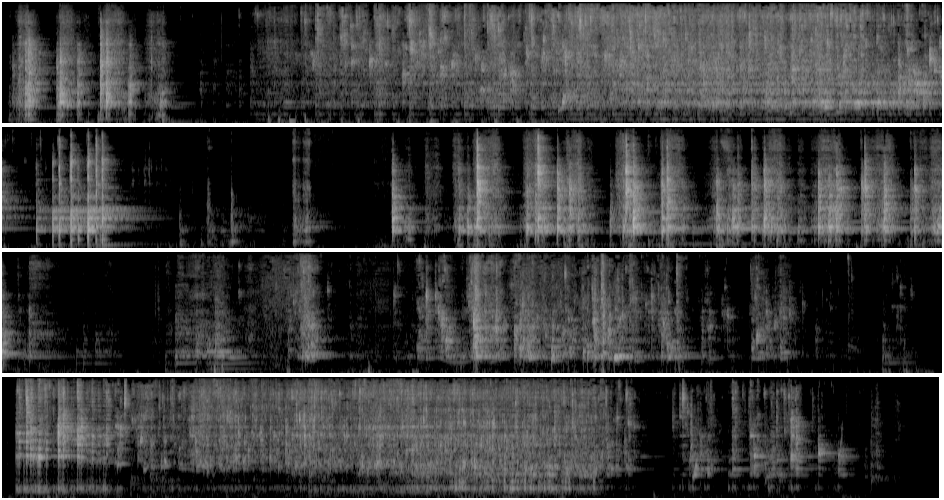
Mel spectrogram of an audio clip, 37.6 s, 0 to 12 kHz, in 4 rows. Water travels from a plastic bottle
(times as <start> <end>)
2.4 11.0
